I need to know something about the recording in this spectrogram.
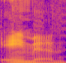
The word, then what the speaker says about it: Amen: 20 year old guard a man Thompson it's spelled like amen but it's Amen and he completed uh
